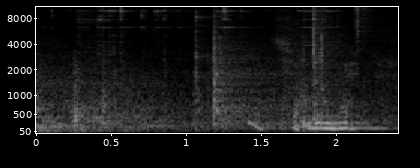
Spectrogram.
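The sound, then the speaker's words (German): Old keys, original from 1835, jangle and clink at a door, a string of bright metallic rattles and taps, followed near the end by a brief low, drawn-out groan, likely the door creaking. “die Schlüssel sind noch original von 1835”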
